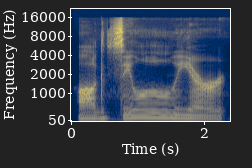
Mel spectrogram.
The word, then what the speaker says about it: auxiliary: auxiliary auxiliary auxiliary auxiliary auxiliary axial your how many ugh auxiliary five syllables auxiliary auxiliary auxiliary auxiliary is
